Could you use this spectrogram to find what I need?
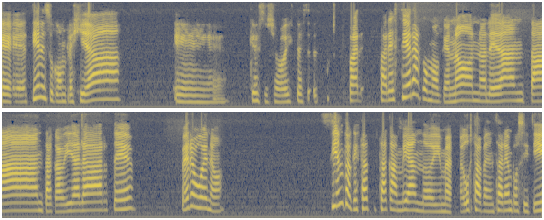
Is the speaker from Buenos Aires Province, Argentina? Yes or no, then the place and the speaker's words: yes; Quilmes, Buenos Aires Province, Argentina; Yo vengo de Buenos Aires, de Quilmes, sí hay algo de unidad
